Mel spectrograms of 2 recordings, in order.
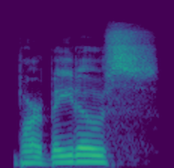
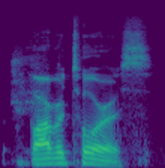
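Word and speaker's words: Barbatos: we're fighting the the Barbados I'm saying that word wrong uh barabus barbasa barbasa what did you say Bulbasaur how do you say the name of the thing barbatus barbatus where they're all fighting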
